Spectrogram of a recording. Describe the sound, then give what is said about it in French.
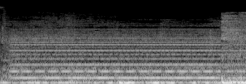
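A Paris metro train, with a loud sustained tonal whine layered over a deep rumble, steady throughout and swelling with a burst of hiss near the end. No one speaks. “On débute notre éphémérie dans le métro parisien.”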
